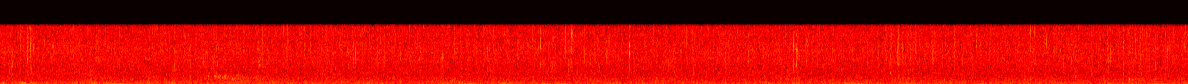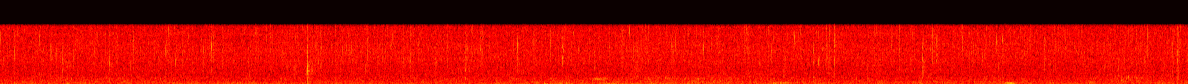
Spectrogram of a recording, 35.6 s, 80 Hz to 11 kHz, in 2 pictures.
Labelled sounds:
3.2	3.5	water noise, 0.78 to 1.3 kHz

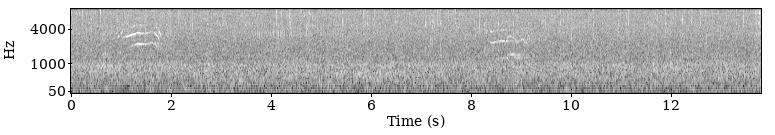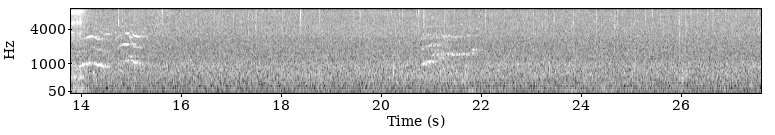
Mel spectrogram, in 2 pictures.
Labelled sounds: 1.0	1.8	killer whale, northern resident, A clan, AB subclan, 2.0 to 3.8 kHz
8.4	9.0	killer whale, northern resident, A clan, AB subclan, 1.3 to 2.7 kHz
13.9	15.3	killer whale, northern resident, A clan, AB subclan, 0.78 to 3.8 kHz
20.8	21.9	killer whale, northern resident, A clan, AB subclan, 0.94 to 3.3 kHz

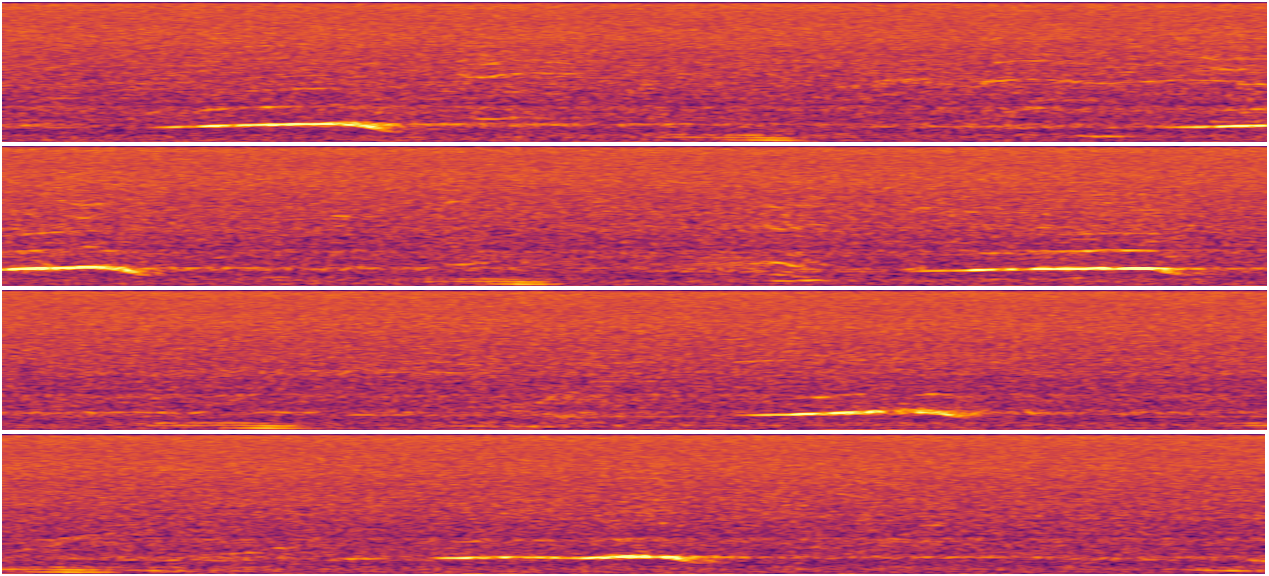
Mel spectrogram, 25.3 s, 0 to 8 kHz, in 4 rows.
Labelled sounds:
2.3	2.5	humpback whale, 1.4 to 1.6 kHz
4.4	4.7	humpback whale, 1.2 to 1.5 kHz
11.7	12.0	humpback whale, 0.80 to 0.83 kHz

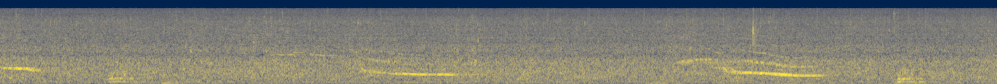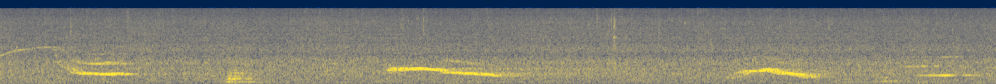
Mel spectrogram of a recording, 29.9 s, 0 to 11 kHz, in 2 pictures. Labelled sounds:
4.3	4.9	humpback whale, 1.0 to 1.3 kHz
10.2	10.7	humpback whale, 0.78 to 1.0 kHz
11.5	11.8	humpback whale, 0.78 to 0.84 kHz
14.9	15.8	humpback whale, 1.1 to 1.7 kHz
16.1	16.7	humpback whale, 0.78 to 0.94 kHz
21.9	22.2	humpback whale, 0.78 to 0.91 kHz

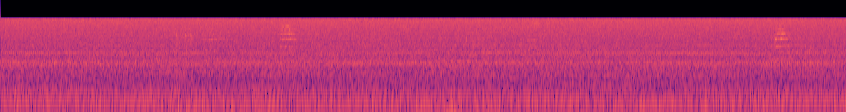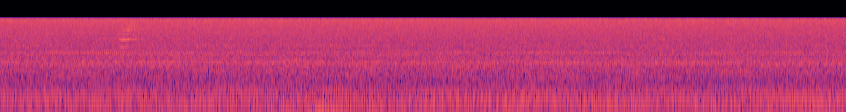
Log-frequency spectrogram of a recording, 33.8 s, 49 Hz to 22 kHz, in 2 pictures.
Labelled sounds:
4.1	4.4	killer whale, northern resident, G clan, call N24ii, 2.5 to 2.6 kHz
5.6	5.9	killer whale, northern resident, G clan, call N24ii, 2.5 to 5.2 kHz
15.5	15.8	killer whale, northern resident, G clan, call N24ii, 2.4 to 3.6 kHz
19.3	19.7	killer whale, northern resident, G clan, call N24ii, 2.4 to 4.3 kHz

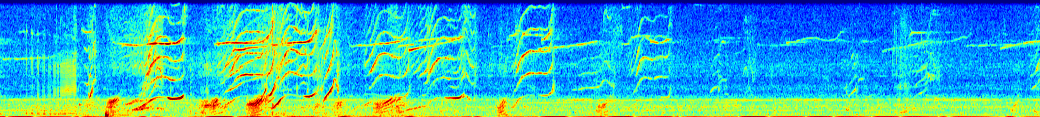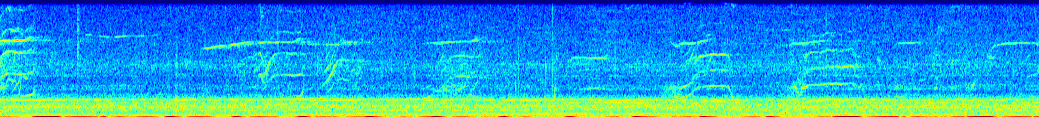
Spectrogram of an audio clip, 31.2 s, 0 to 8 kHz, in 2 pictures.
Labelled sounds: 0.0	0.9	killer whale, southern resident, 3.8 to 8.0 kHz
0.9	1.5	killer whale, southern resident, L pod, call S22, 0.19 to 8.0 kHz
1.6	7.2	killer whale, southern resident, L pod, call S19, 0.22 to 8.0 kHz
7.4	10.2	killer whale, southern resident, L pod, call S19, 0.17 to 8.0 kHz
10.6	11.3	killer whale, southern resident, 1.4 to 6.9 kHz
11.3	13.2	killer whale, southern resident, L pod, call S19, 1.2 to 8.0 kHz
13.2	14.6	killer whale, southern resident, 4.3 to 8.0 kHz
13.5	14.1	killer whale, southern resident, L pod, call S22, 1.2 to 8.0 kHz
14.5	16.4	killer whale, southern resident, L pod, call S19, 0.29 to 8.0 kHz
16.7	18.1	killer whale, southern resident, 5.3 to 8.0 kHz
18.6	21.2	killer whale, southern resident, L pod, call S19, 1.4 to 8.0 kHz
21.9	23.1	killer whale, southern resident, L pod, call S19, 1.3 to 8.0 kHz
24.1	25.0	killer whale, southern resident, 1.7 to 8.0 kHz
25.6	26.9	killer whale, southern resident, call S02, 1.1 to 8.0 kHz
27.5	28.6	killer whale, southern resident, L pod, call S02iii, 1.3 to 8.0 kHz
29.1	29.4	killer whale, southern resident, 4.8 to 5.2 kHz

